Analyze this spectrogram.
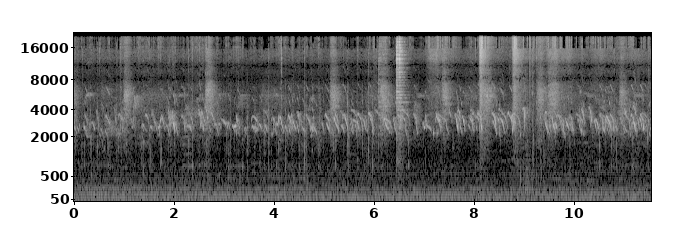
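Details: Young chickens chirp nonstop, a dense mesh of short high cheeps crowding together, brief brighter bursts and soft clicks breaking through now and then, all over a steady low-pitched hum.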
